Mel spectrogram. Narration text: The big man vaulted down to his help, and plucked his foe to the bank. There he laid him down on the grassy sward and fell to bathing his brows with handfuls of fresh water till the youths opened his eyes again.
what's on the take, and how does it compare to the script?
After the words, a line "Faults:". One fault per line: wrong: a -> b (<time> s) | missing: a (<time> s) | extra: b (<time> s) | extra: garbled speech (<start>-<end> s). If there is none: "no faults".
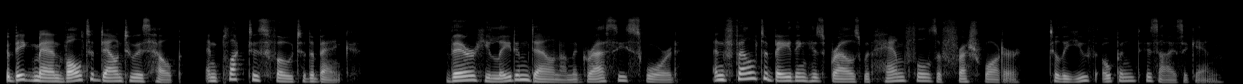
The big man vaulted down to his help, and plucked his foe to the bank. There he laid him down on the grassy sward and fell to bathing his brows with handfuls of fresh water till the youth opened his eyes again.
Faults:
wrong: youths -> youth (10.7 s)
